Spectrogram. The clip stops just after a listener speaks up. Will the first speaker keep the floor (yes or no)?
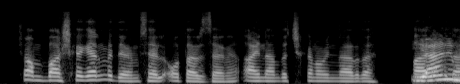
no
